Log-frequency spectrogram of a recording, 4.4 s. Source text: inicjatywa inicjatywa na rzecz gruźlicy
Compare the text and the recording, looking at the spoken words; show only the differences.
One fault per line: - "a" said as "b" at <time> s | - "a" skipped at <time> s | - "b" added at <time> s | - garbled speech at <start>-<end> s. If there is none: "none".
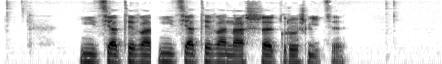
none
